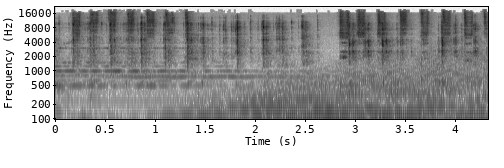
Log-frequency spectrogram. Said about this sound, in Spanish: Era la máquina de escribir de la señora China.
